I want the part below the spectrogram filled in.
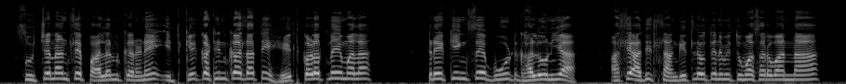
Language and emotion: Marathi, angry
